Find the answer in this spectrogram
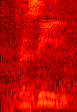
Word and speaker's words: Brazil: जैसे कि मैं देख सकते हैं ZIL पर ये अंडरलाइन है ZIL. तो इसको हमें स्ट्रेस देके बोलना होगा. इसका सही प्रोनाउंसिएशन हो जाएगा ब्राजील. एक बार मेरे साथ बोलिए आप लोग, क्या हो जाएगा? ब्राजील.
